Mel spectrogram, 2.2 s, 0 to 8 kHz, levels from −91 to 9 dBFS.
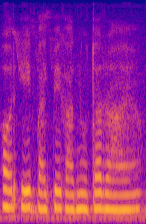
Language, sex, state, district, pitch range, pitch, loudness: Hindi, female, Uttar Pradesh, Shamli, 200-225 Hz, 210 Hz, -14 LUFS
